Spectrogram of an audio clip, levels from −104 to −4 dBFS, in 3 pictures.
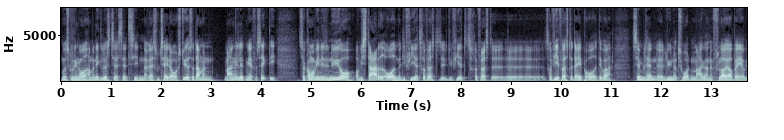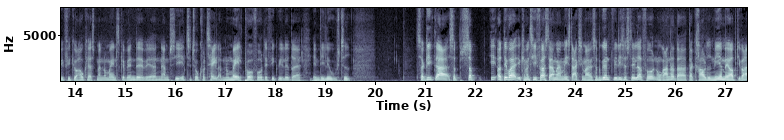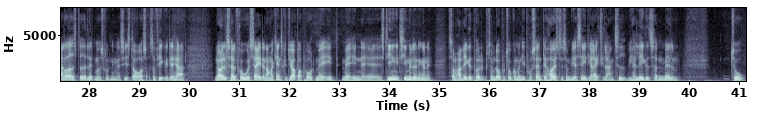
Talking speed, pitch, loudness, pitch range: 265 wpm, 150 Hz, -22 LUFS, 140-165 Hz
